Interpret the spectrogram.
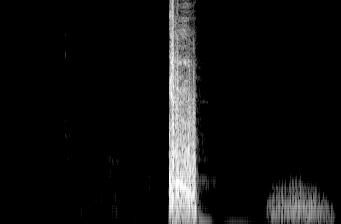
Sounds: Cough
